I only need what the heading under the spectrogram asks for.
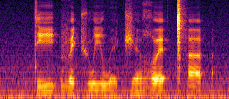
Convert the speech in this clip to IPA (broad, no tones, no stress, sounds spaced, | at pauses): t iː ʔ v ɛ t͡ʃ w i w ɛ̤ t͡ʃ ɛ̤ ʁʷ ɛː ʔ ǀʰ a ʔ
